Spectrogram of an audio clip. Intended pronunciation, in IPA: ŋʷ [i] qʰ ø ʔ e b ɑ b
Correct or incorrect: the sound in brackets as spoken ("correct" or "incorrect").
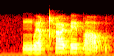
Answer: incorrect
